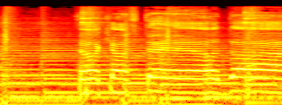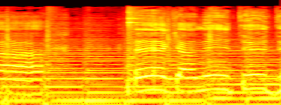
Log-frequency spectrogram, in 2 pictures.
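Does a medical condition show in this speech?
Yes: Down syndrome.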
